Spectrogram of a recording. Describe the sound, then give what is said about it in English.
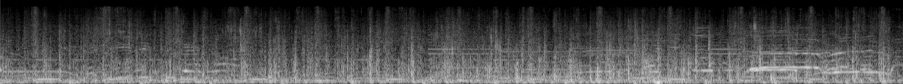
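Rapid hoofbeats of about a dozen horses drum along steadily at the start of a horse and runner race in a barren desert, growing slightly louder as they near, mixed with wind buffeting and scattered voices calling out. “So all the runners get down into this wash first, come up into this barren desert, and pretty quick, on your right, come the horses.”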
